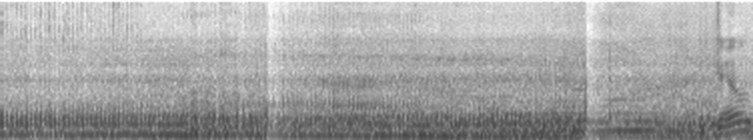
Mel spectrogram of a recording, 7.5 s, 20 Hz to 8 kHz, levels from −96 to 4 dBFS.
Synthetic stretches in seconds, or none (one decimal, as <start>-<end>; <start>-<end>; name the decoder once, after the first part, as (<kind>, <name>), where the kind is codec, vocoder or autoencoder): 6.2-7.5 (codec, DAC)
